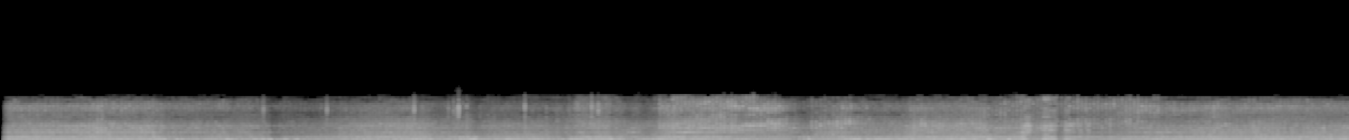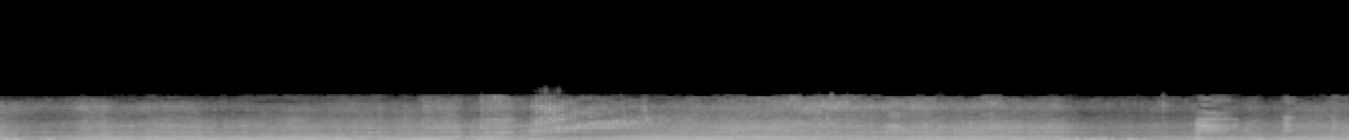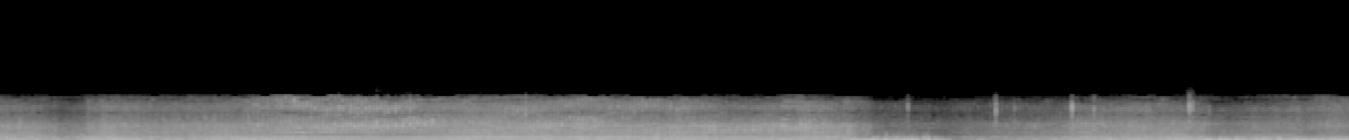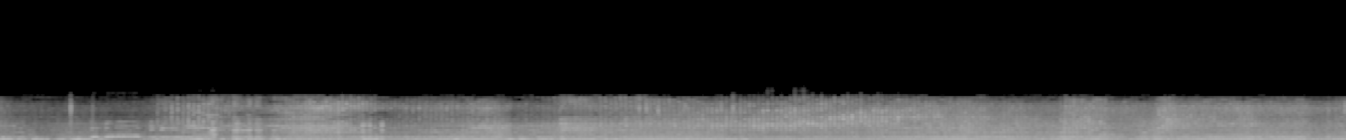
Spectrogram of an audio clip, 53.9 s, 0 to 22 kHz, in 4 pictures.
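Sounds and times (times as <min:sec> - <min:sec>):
go-kart engines racing: 0:00.0 - 0:53.9.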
